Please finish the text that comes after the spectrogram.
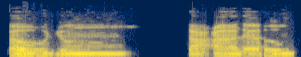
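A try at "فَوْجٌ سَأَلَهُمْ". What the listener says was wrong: Yang itu masuk hidung je. Yang itu masuk hidung tu kedua-duanya. Haji kena bunyikan ju tu dulu kat mulut.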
